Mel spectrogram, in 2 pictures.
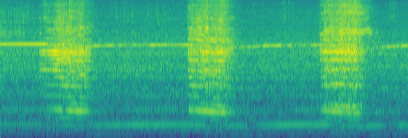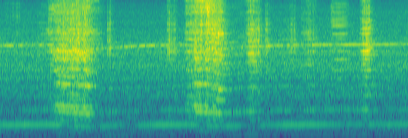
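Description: Wood router (tupia) cutting a joint in wood with a jig, loud high whine rising in repeated passes about every one and a half to two seconds, near and intense.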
